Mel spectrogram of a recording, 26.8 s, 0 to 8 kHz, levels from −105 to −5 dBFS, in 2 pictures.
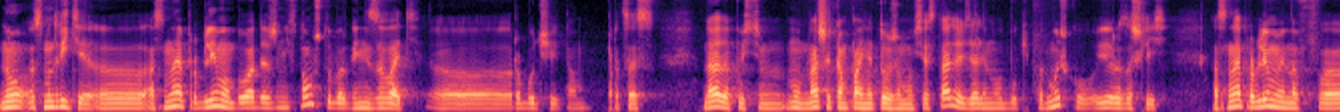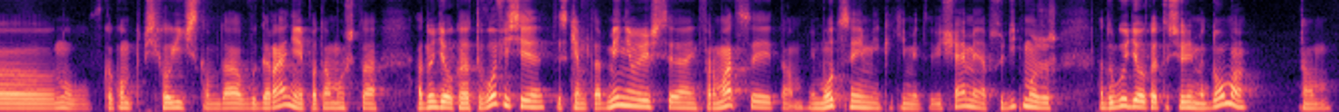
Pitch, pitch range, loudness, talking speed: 130 Hz, 125-150 Hz, -24 LUFS, 150 wpm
